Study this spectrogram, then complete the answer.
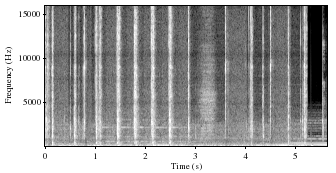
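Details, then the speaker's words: ViewSonic KU520 budget keyboard with blue switches: sharp clicky keystrokes at uneven typing pace, some followed by a short metallic ping; spring resonance, most noticeable on the spacebar. "to me it's loud as hell not only because it uses blue switches but also because of a problem of the spring precisely and it is most obvious with the spacebar you can hear the spring resonance with almost anything but it is most apparent with the spacebar as shown here"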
